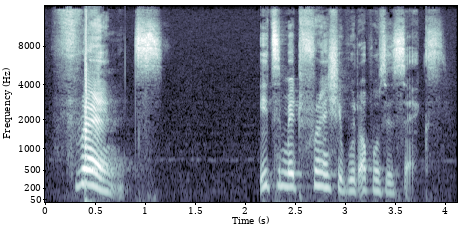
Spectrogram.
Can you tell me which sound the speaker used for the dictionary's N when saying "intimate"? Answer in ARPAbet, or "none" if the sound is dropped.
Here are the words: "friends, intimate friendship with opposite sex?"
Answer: none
